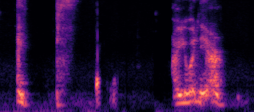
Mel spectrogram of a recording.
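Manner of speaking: high-pitched shouted whisper, yelled under the breath. Calling out to find someone who may be in the room, yell whisper. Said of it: "A yell whisper".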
